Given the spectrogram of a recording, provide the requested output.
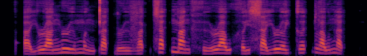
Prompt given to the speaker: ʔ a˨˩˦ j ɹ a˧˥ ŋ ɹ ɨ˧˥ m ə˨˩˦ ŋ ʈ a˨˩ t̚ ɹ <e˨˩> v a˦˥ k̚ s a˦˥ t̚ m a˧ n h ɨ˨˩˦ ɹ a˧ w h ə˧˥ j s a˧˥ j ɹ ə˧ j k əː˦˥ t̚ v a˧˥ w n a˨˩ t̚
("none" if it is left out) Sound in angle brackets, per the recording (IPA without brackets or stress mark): ɨ˨˩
